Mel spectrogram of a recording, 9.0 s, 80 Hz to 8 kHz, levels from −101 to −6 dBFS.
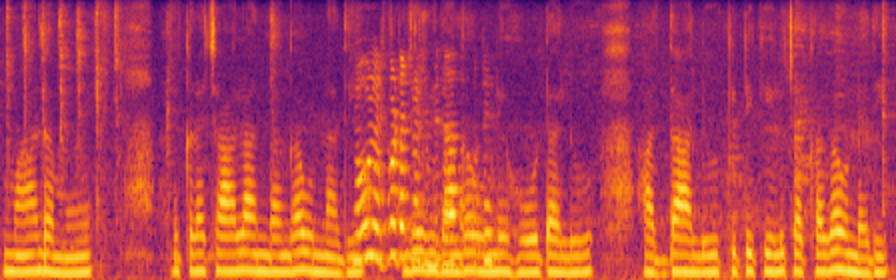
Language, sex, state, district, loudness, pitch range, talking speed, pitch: Telugu, female, Andhra Pradesh, Sri Satya Sai, -16 LUFS, 170-180 Hz, 85 wpm, 175 Hz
